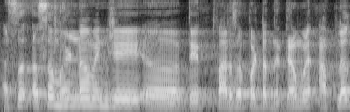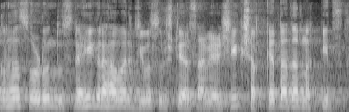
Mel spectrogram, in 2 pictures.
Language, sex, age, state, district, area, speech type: Marathi, male, 30-45, Maharashtra, Ratnagiri, urban, spontaneous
